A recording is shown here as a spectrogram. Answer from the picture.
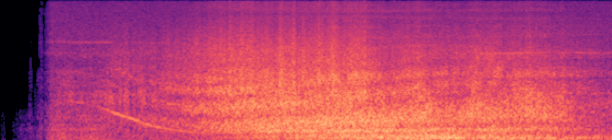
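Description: Jet aircraft flying past: after a brief silence, engine noise swells over the first few seconds and holds, with a whine that drops in pitch about a second in.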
